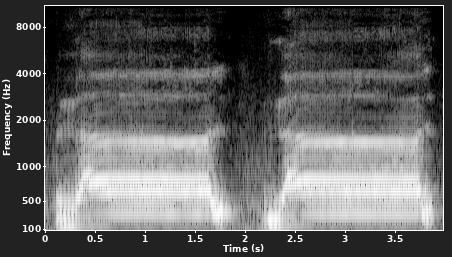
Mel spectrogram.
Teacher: জিহ্বাটা বের করতে হবে, জিহ্বাটা মুখ থেকে আংশিক বের করবেন, তারপর জাল জাল এটা হবে।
